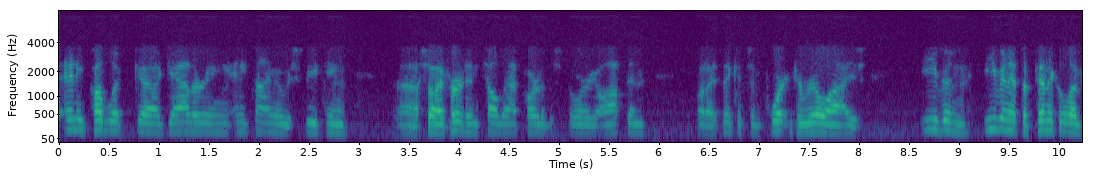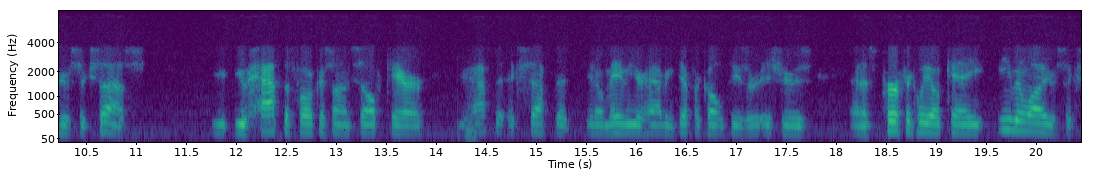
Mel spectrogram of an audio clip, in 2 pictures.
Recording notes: joined via telephone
